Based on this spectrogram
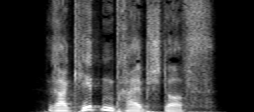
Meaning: genitive singular of Raketentreibstoff
- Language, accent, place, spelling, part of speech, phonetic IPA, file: German, Germany, Berlin, Raketentreibstoffs, noun, [ʁaˈkeːtn̩ˌtʁaɪ̯pʃtɔfs], De-Raketentreibstoffs.ogg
